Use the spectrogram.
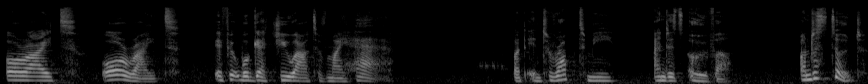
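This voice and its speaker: An actress playing an imperious, dry-witted scholar of war in a video game, lecturing in a British accent. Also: female voice, on the low side, expressive, a little slow, pauses often. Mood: impatient. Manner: exacting, sardonic, lecturing. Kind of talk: video game cutscene acting, measured exposition. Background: prominent music.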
